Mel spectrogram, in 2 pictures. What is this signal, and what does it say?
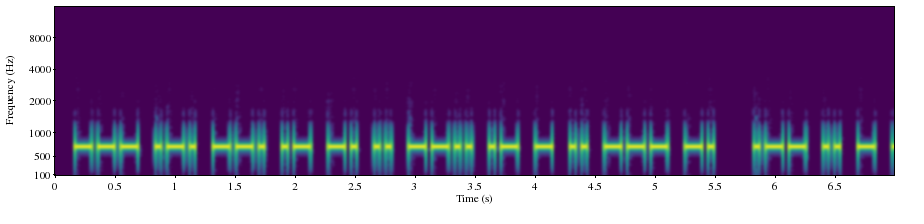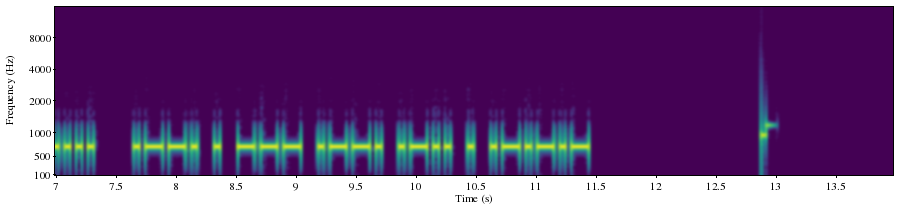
Morse code, heard as a keyed tone, about 25 wpm, 700 Hz. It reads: ORGANIZATION WITH PEOPLE.
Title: Sentences from Top 1000 Words - Review Part 5 - 25wpm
